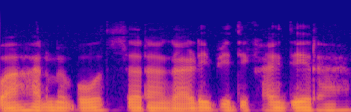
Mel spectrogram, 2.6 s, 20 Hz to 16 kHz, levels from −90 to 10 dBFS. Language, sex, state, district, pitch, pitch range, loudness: Hindi, male, Jharkhand, Palamu, 90 Hz, 85-95 Hz, -20 LUFS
